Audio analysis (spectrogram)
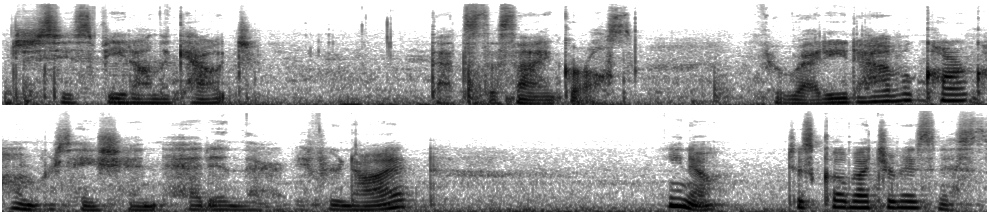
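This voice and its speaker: A quiet, somewhat breathy woman's voice with a very deep, low pitch, a fairly quick pace, lively intonation and long, frequent pauses. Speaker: vlogger. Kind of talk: casual vlog. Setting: at home. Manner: quiet, lowered voice.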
